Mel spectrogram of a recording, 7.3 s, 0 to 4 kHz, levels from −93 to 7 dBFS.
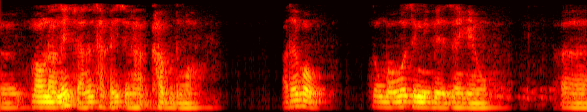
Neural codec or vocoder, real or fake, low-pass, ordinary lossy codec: none; real; 3.6 kHz; AAC, 16 kbps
